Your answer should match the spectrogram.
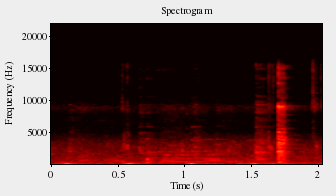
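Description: Background music and faint voices, with one sharp click about three-quarters of the way through.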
